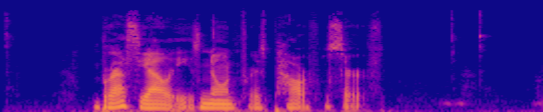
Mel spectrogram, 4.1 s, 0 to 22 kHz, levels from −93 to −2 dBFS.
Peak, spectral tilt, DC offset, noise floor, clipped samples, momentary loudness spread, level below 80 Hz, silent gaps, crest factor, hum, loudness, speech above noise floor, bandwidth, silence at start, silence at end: -10 dBFS; -6 dB/octave; under 0.1%; -71 dBFS; under 0.1%; 11 LU; -52 dBFS; none; 22 dB; none; -32 LUFS; 40 dB; 15 kHz; 0.7 s; 1.4 s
